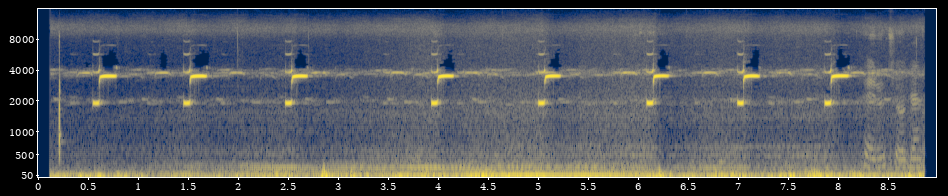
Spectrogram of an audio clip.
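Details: A Lesser Antillean whistling frog in Barbados gives short, high, piercing whistles, repeated about once a second.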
